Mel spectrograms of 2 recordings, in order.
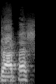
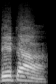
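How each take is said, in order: First: The first vowel sounds like 'ah'. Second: The first vowel sounds like 'ay'. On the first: The speaker calls it wrong. "ডাটা বলতে ডাটা শাক বোঝায়" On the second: The speaker calls it right. "এটার উচ্চারণটা হবে ডেটা"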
